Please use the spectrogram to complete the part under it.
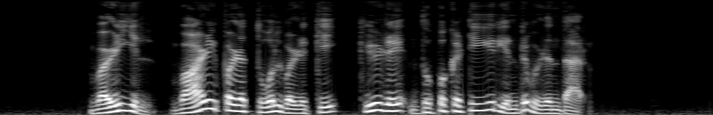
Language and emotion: Tamil, neutral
